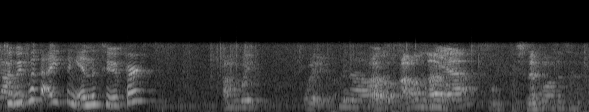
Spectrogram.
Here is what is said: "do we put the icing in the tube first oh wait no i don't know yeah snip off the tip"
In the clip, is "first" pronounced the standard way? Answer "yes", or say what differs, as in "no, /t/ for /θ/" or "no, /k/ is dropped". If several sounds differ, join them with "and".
no, /t/ is dropped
